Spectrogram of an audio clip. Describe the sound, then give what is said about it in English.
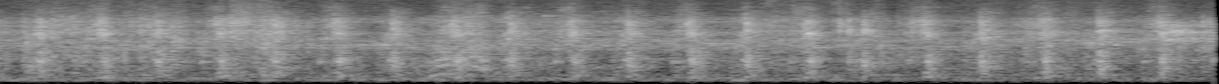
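A ceiling fan running in a messy bedroom clicks in a steady, quick rhythm, about three sharp ticks per second, over a constant whooshing hum. Nobody speaks. “That clicking sound is a ceiling fan that's running obnoxiously through all this.”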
